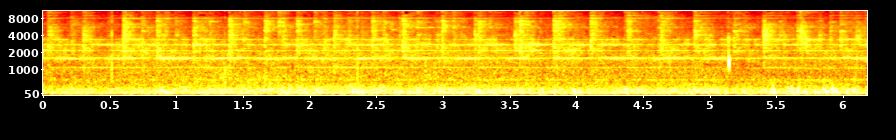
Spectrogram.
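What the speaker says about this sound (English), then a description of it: "It looks like a train" A train rolls past trackside during live railfanning downriver, a steady broad rumble with faint rhythmic clatter, one brief squeal or horn-like tone near the end; no talking.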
